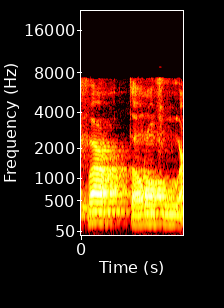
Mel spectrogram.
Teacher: فا لمبا نہیں کرنا، فا کو عین سے ملانا ہے، یعنی فا اور اعترفو ہے، ملا دیں گے.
